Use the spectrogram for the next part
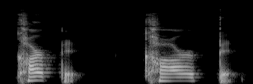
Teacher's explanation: rugs don't cover the entire floor I cannot say carpet carpet I cannot stress both syllables I stress the first syllable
